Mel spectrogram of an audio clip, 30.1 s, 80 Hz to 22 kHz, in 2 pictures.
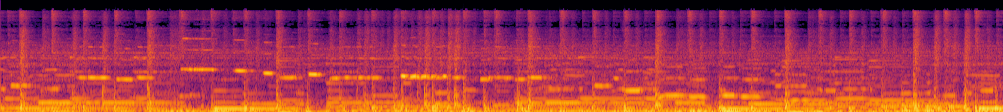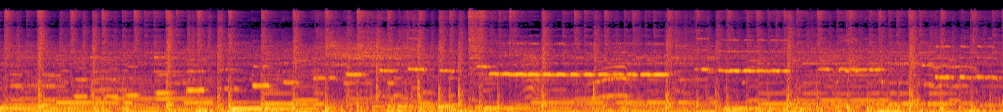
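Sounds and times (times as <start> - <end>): bass guitar: 0.0 - 30.0
drum kit groove: 0.0 - 30.0
guitar: 0.0 - 30.0
high melodic line: 0.0 - 30.0.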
